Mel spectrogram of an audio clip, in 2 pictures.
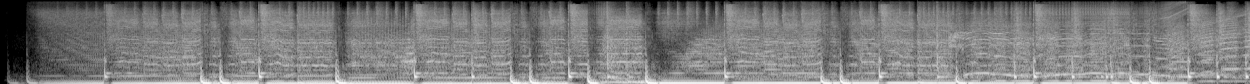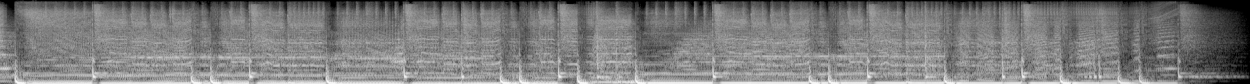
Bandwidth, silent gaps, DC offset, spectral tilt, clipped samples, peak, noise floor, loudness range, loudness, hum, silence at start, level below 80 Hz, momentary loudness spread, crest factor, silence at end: over 20 kHz; none; under 0.1%; -3.5 dB/octave; 0.9%; 0 dBFS; -32 dBFS; 2 LU; -8 LUFS; none; 0.1 s; -8 dBFS; 4 LU; 6 dB; 0.4 s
